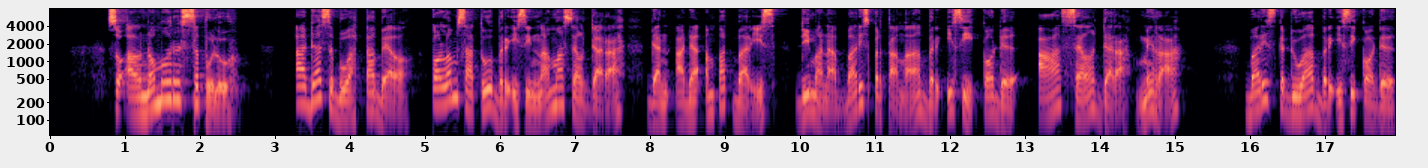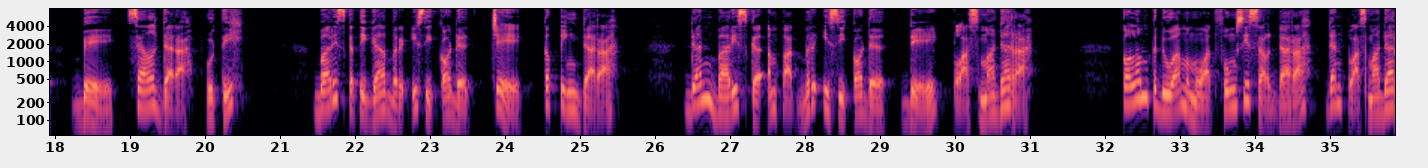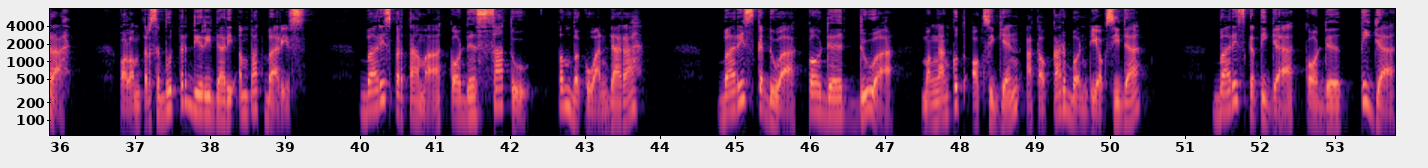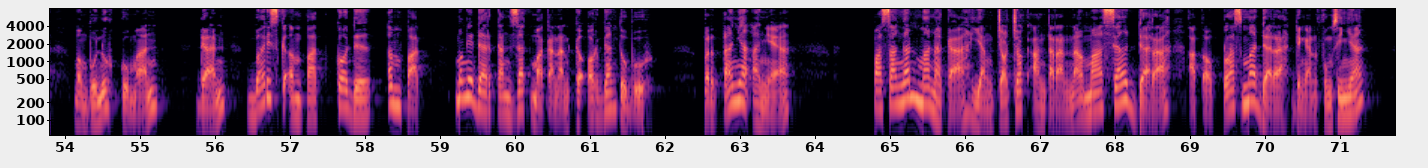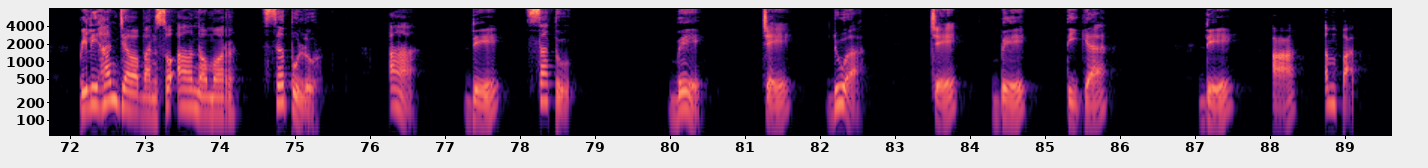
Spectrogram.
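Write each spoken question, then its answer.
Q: Pertanyaannya, pasangan manakah yang cocok antara nama sel darah atau plasma darah dengan fungsinya?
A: C: B. 3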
